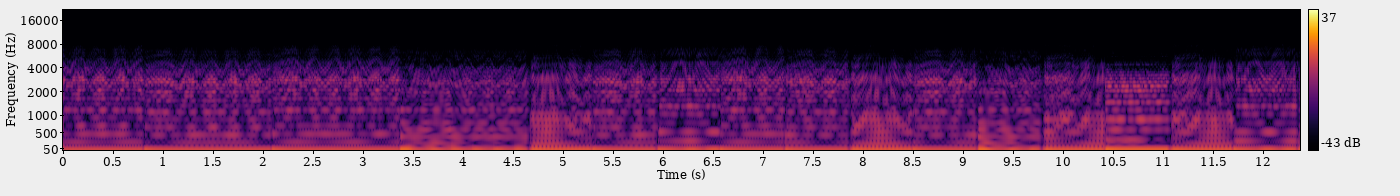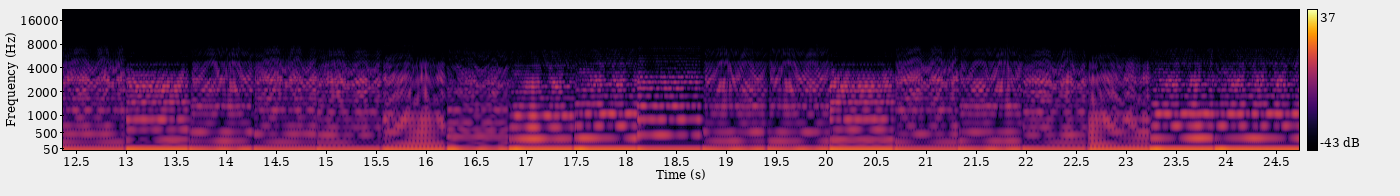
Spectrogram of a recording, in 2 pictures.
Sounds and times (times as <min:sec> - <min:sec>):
Classical music: 0:07.2 - 0:24.7.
